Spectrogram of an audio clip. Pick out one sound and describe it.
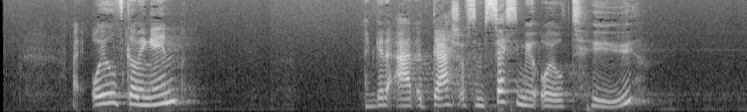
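A young woman speaks brightly and clearly, close to a microphone.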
